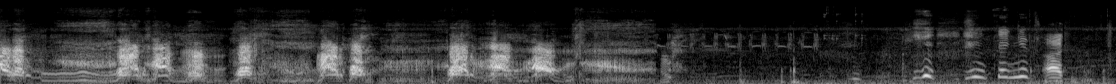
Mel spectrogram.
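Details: Dogs reacting to a stranger with repeated loud, uneven barks over several seconds, then quieter yips and short whining barks near the end against a faint background.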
